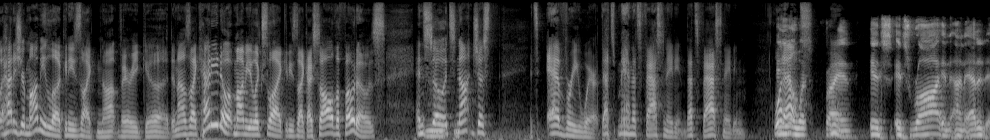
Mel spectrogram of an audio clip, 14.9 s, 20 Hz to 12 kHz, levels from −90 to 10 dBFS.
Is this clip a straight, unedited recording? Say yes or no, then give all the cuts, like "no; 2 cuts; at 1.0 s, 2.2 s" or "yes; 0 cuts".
no; 1 cut; at 8.0 s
